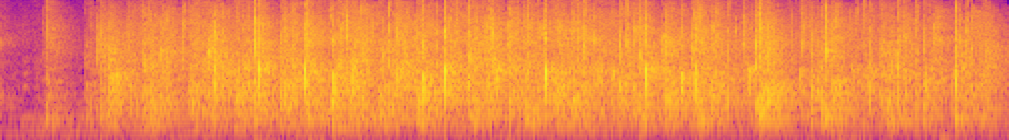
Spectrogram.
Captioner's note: applause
